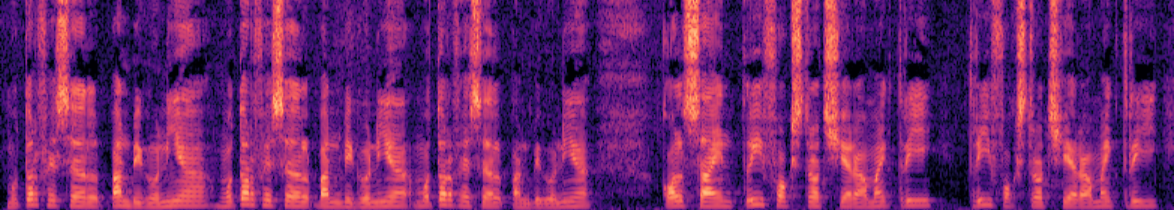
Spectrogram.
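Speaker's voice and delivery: over a radio. Shown as a demonstration. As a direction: answer the call clearly over radio. Radio call demo video.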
